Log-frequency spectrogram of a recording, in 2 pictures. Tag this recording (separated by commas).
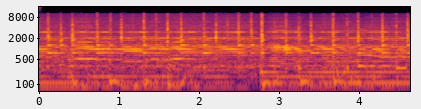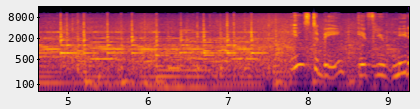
Music, Speech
